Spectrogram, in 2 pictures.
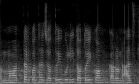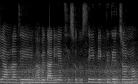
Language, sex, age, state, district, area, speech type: Bengali, female, 18-30, West Bengal, Paschim Medinipur, rural, spontaneous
